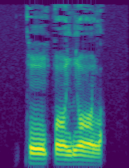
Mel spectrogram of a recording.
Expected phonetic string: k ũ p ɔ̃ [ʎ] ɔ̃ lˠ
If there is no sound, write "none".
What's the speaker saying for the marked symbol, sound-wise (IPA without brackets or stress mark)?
ʎ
